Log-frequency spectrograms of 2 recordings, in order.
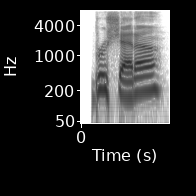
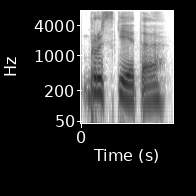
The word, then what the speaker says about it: bruschetta: what's the other Italian there's a lot of Italian words that we've just grown up pronouncing totally wrong in America uh bruschetta bruschetta if you go to Italy brusquieta you could be real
